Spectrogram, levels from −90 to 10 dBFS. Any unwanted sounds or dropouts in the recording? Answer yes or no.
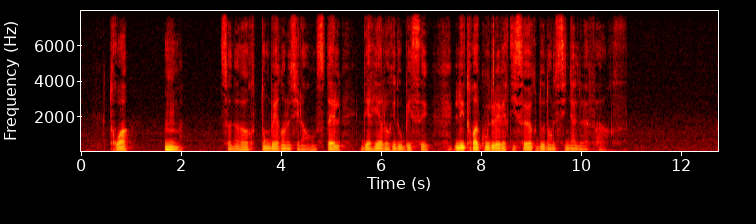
no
